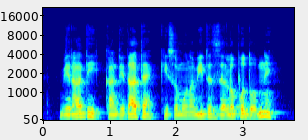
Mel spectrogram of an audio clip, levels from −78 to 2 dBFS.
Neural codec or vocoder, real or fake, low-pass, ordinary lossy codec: none; real; 14.4 kHz; none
